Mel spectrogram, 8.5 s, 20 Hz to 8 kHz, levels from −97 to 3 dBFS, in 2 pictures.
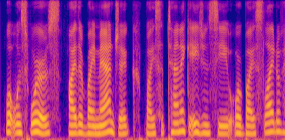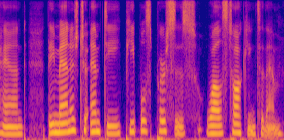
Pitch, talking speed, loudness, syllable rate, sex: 180 Hz, 170 wpm, -18 LUFS, 4.8 syllables/s, female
